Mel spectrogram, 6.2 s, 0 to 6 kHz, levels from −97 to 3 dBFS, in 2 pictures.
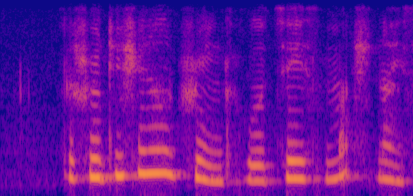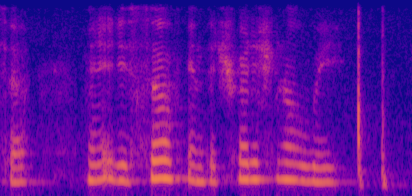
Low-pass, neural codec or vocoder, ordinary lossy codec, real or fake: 5.4 kHz; none; Opus, 16 kbps; real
